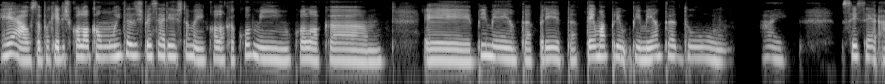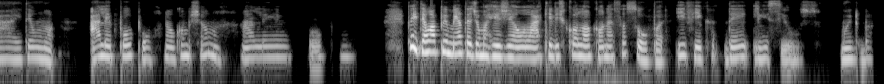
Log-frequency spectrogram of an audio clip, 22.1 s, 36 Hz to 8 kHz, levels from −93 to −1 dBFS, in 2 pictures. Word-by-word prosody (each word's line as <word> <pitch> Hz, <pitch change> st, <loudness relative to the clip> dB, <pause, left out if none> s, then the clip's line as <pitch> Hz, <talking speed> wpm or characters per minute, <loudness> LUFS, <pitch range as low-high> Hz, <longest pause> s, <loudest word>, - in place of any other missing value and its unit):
Realça, 180 Hz, -7 st, +2 dB
porque 195 Hz, 0 st, -3 dB
eles 195 Hz, +1 st, +1 dB
colocam 205 Hz, -1 st, +2 dB
muitas 225 Hz, +4 st, +1 dB
especiarias 220 Hz, -1 st, -1 dB
também, 190 Hz, -6 st, -1 dB
coloca 180 Hz, -1 st, -3 dB
cominho, 185 Hz, -5 st, -1 dB
coloca, 180 Hz, -1 st, -1 dB, 1.1 s
eh, 170 Hz, -2 st, +1 dB
pimenta 190 Hz, -6 st, 0 dB
preta, 185 Hz, -2 st, -2 dB
tem 200 Hz, -, +3 dB
uma 205 Hz, 0 st, +3 dB
pri 205 Hz, -3 st, -2 dB
pimenta 205 Hz, +3 st, -1 dB
do, 190 Hz, -4 st, -5 dB, 0.4 s
ai, 185 Hz, -3 st, -11 dB, 0.5 s
não -, -, -30 dB
sei 215 Hz, 0 st, 0 dB
se 210 Hz, -1 st, -6 dB
é 190 Hz, -3 st, -4 dB
ai 185 Hz, -1 st, -6 dB
tem 195 Hz, +1 st, -6 dB
uma, 185 Hz, -4 st, -3 dB, 0.4 s
alepopo 210 Hz, -3 st, -1 dB
não 195 Hz, -3 st, -4 dB
como 225 Hz, +2 st, -3 dB
chama? 230 Hz, -2 st, -5 dB, 0.3 s
Alepopo, 200 Hz, -, -9 dB, 1.0 s
porque 390 Hz, -4 st, +10 dB
tem 280 Hz, -2 st, +9 dB
uma 285 Hz, 0 st, +10 dB
pimenta 260 Hz, -3 st, +5 dB
de 235 Hz, -, +3 dB
uma 225 Hz, 0 st, +7 dB
região 210 Hz, -2 st, +4 dB
lá 195 Hz, 0 st, +3 dB
que 225 Hz, -, -1 dB
eles 210 Hz, -1 st, 0 dB
colocam 210 Hz, -3 st, +1 dB
nessa 210 Hz, +5 st, -3 dB
sopa, 165 Hz, -8 st, -2 dB
e 230 Hz, +1 st, -2 dB
fica 200 Hz, +1 st, -3 dB
delicioso, 190 Hz, -2 st, -5 dB, 0.3 s
muito 180 Hz, -1 st, -2 dB
ba 185 Hz, +1 st, -11 dB
200 Hz, 135 wpm, -23 LUFS, 180-215 Hz, 1.1 s, porque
